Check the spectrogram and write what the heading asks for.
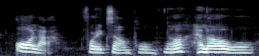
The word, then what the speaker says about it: hola: La into LA and that's not how the Spanish say hola it's a very short word Hola or is short and ah is short okay and if you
